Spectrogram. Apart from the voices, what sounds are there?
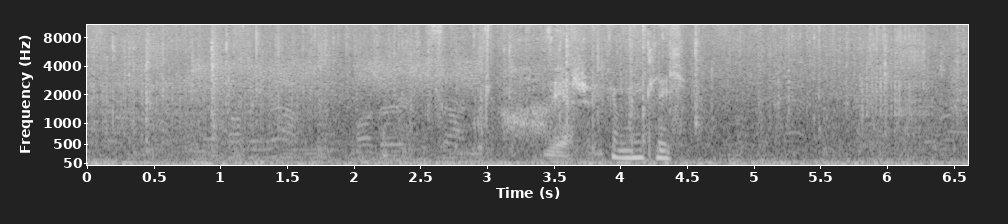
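crackling fire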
